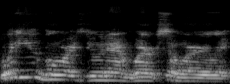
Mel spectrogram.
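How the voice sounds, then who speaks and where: In a put-on character voice at a middle pitch, the speaker moves at a moderate pace with very wide pitch swings. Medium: game stream. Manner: suspicious, confrontational.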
